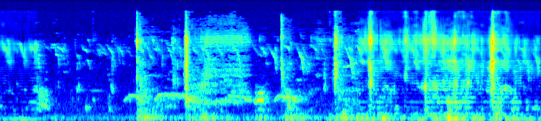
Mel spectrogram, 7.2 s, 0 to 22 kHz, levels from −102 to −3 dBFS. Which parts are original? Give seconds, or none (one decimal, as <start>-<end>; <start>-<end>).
0.5-4.8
